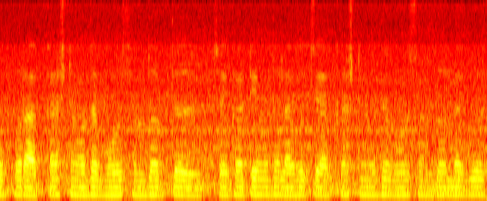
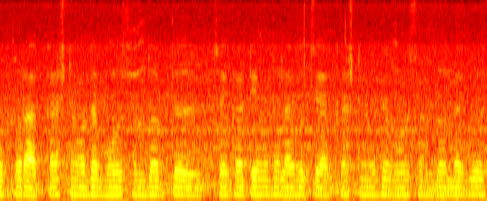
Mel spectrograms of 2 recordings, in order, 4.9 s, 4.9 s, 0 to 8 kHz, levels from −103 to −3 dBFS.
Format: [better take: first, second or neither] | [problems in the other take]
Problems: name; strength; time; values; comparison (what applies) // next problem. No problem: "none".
first | background sound (Mechanisms + Livestock, farm animals, working animals); 19 dB below the speech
